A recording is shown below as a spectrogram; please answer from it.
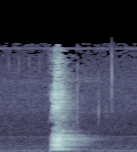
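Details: Portuguese Water Dog, one of two dogs together just after a grooming session, gives a single sharp, loud bark that fades quickly, heard after a person says stop that, no.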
